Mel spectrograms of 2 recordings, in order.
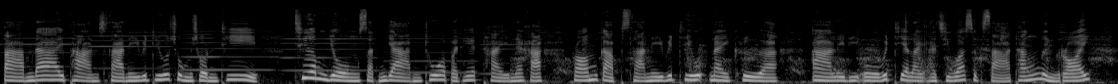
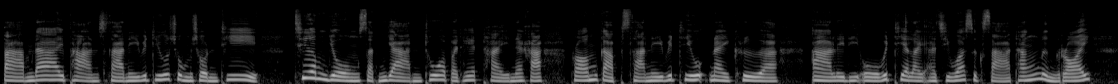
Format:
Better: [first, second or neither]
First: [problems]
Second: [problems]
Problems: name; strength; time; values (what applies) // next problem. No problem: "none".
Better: second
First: background music; faint; throughout; 20 dB below the speech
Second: none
